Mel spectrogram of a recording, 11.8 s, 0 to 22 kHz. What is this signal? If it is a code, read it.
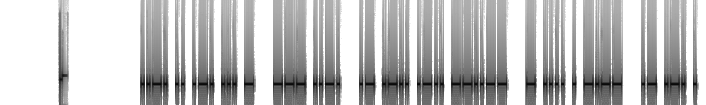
Morse code, heard as a keyed tone, about 25 wpm, 700 Hz. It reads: FIRST OF ALL, THEY ARE
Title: Sentences from Top 1000 Words - Review Part 4 - 25wpm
